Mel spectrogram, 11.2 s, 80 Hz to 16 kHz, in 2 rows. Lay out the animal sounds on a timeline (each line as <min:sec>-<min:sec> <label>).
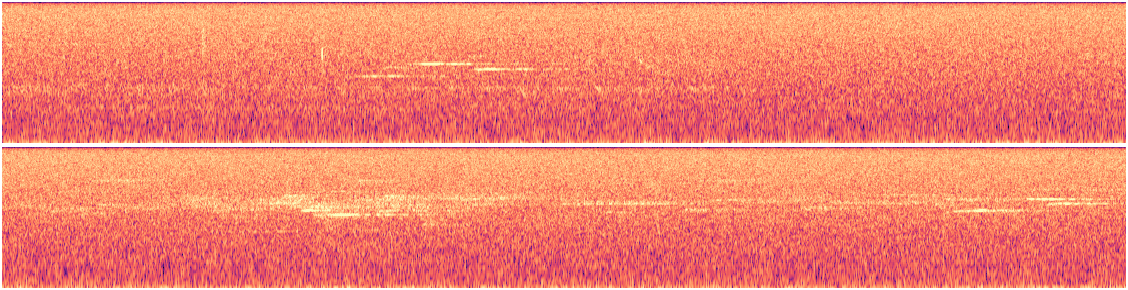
0:01.8-0:02.6 Hermit Thrush (Catharus guttatus)
0:05.6-0:10.6 Winter Wren (Troglodytes hiemalis)
0:07.0-0:07.8 Hermit Thrush (Catharus guttatus)
0:10.3-0:11.2 Hermit Thrush (Catharus guttatus)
